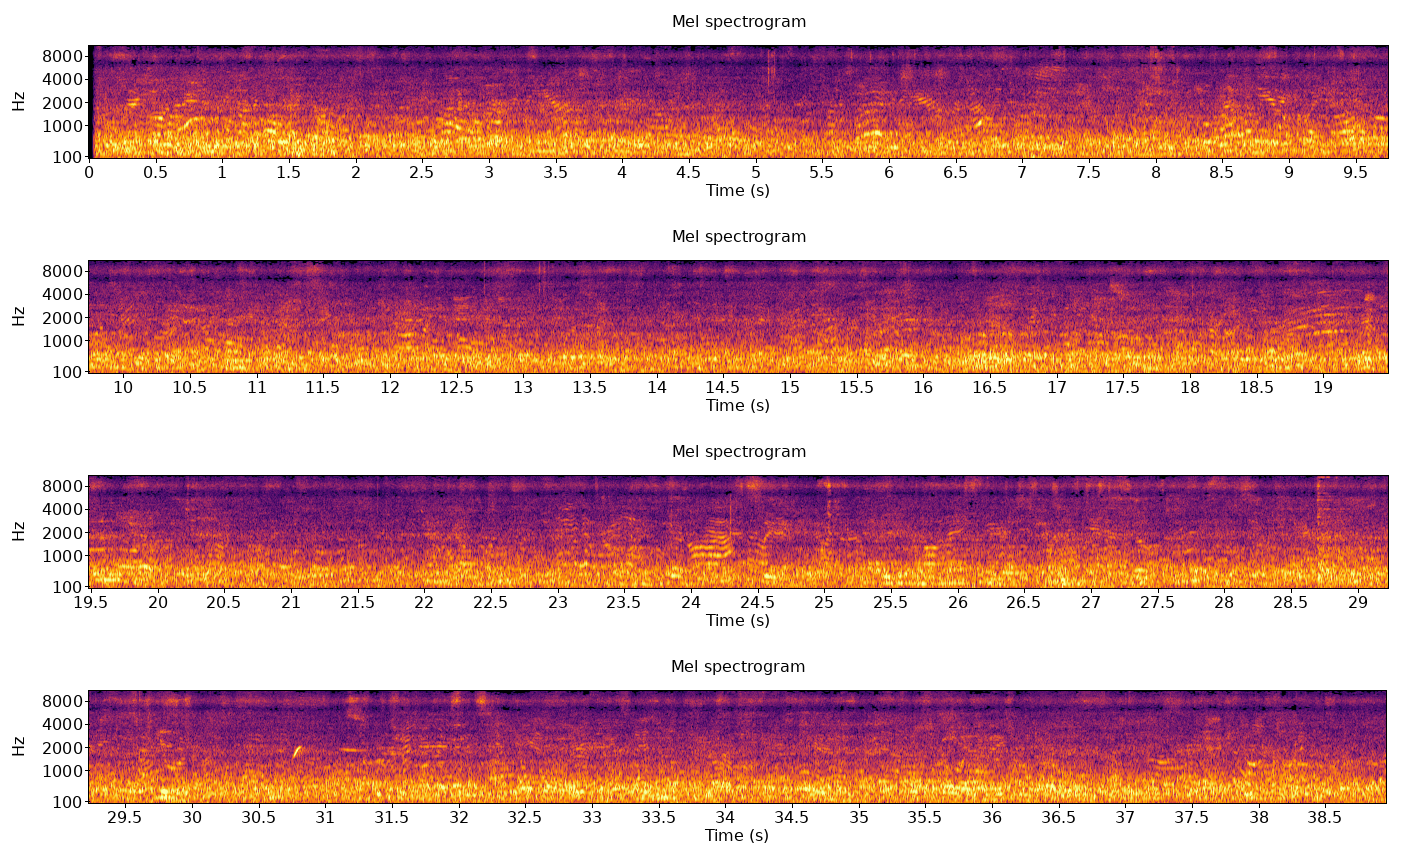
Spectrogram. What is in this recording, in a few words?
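Crowd High School Graduation Idle Chatter; Auditorium; Crowds; Backgrounds; Big Room Sound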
